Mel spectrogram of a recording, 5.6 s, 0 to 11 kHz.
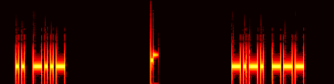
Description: Morse code, heard as a keyed tone, about 25 wpm, 700 Hz. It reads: IX CO
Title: Top Two Letter Combinations in Words 25wpm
